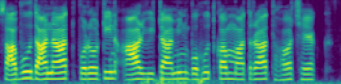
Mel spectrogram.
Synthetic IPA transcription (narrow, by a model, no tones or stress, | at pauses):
saːbud̪aːnat̪pəɾoːʈinaːɾʋiʈaːminbəɦut̪kəmːat̪ɾat̪ɦɔt͡ʃʰek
